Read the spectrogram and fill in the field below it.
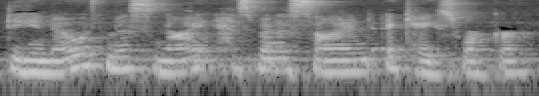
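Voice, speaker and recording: A woman voicing a firm, protective, no-nonsense mother in a children's storybook, brisk and polite. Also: lowish voice, fairly even intonation, mellow, lightly acted. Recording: roomy echo, faint background noise.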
